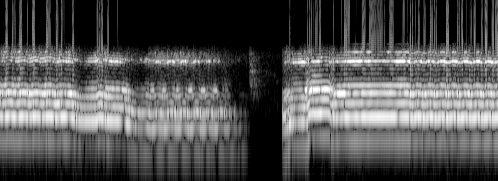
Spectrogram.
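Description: A man singing solo without accompaniment, holding a long drawn-out vowel that steps down in pitch partway through. He breaks off briefly for breath about four seconds in, then slides up into another long held note.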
